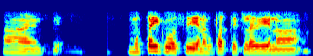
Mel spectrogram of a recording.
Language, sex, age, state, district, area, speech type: Tamil, female, 45-60, Tamil Nadu, Thanjavur, rural, conversation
